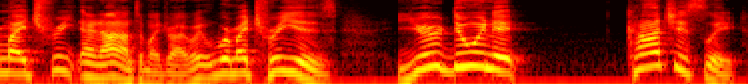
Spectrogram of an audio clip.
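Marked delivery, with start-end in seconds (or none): 2.5-4.6 accusing. Retold or imitated. Accusing neighbor in retold argument.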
